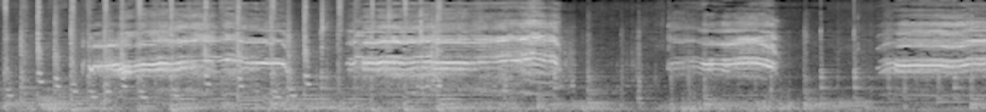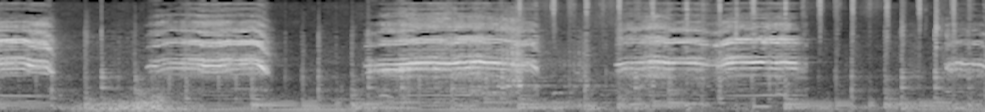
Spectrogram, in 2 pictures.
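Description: A warthog screaming in distress while held in a leopard's jaws at the chest and throat: about seven long, high squeals, each a second or two, with short gaps between. Background music runs underneath.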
